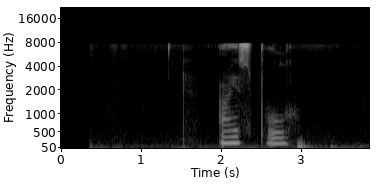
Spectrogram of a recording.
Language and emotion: Russian, neutral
